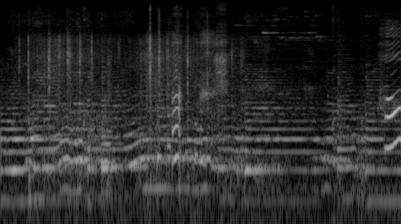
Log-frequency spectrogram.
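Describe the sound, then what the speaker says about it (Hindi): Pigeon cooing close by, soft repeated throaty coos under a voice speaking over them, with a brief brighter call near the end. "हाँ, कितना खूबसूरत कबूतर है।"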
